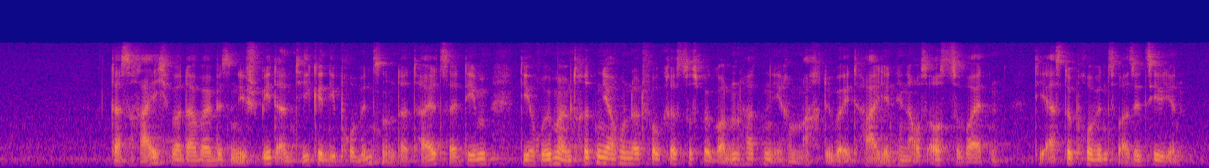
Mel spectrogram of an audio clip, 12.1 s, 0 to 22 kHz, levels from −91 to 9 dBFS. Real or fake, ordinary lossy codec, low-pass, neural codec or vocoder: real; none; none; none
